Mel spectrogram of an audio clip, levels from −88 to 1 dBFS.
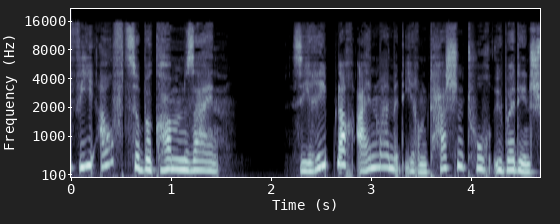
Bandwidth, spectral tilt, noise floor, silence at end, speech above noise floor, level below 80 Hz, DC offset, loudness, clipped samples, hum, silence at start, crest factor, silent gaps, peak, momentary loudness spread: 15.5 kHz; -4.5 dB/octave; -70 dBFS; 0 s; 51 dB; -52 dBFS; under 0.1%; -20 LUFS; under 0.1%; none; 0 s; 16 dB; none; -4 dBFS; 7 LU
